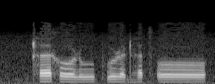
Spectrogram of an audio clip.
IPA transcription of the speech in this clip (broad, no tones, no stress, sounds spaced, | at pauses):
ʈʰ ɜ x oː ɳ uː pʼ u ɭ ɛ ɖʱ ɜ t͡sʼ oː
